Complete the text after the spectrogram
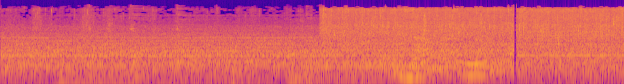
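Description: A spatula scrapes and stirs food in a sizzling pan.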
